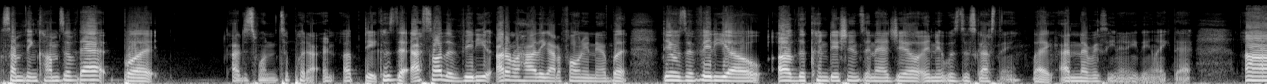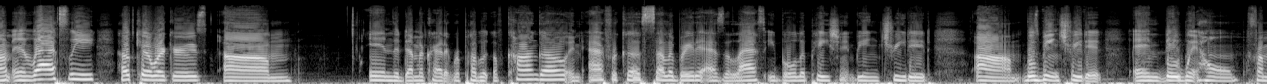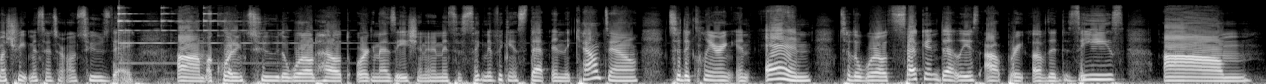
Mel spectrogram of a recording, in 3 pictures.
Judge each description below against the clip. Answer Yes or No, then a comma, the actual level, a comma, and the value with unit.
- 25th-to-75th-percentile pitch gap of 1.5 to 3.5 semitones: Yes, average, 2.9 semitones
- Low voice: No, medium, 175 Hz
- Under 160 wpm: No, average, 180 wpm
